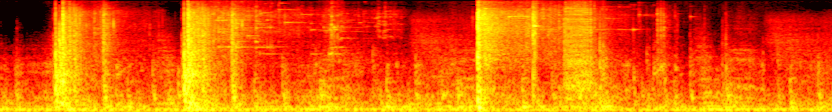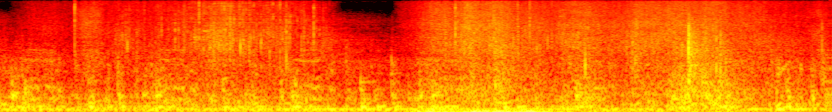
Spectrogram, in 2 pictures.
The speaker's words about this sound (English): Help me. We need to knock through to the rear deck where the coffin is.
